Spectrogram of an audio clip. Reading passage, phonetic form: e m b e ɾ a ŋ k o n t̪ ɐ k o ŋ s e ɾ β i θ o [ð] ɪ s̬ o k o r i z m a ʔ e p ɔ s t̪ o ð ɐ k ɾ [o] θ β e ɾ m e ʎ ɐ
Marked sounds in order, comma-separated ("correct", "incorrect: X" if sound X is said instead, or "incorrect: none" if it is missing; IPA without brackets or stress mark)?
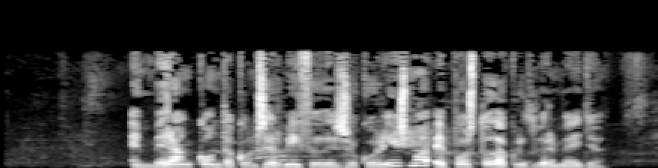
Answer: correct, incorrect: u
